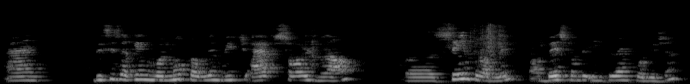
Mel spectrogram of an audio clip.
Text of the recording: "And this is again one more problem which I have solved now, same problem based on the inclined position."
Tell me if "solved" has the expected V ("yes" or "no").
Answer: no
